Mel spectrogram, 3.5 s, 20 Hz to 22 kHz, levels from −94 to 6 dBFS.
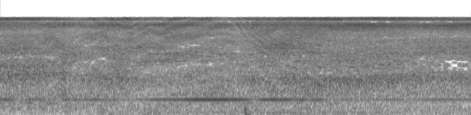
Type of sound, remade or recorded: recorded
